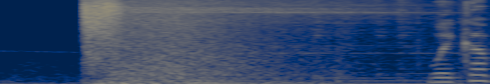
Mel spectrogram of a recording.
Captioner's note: collision sound; computer voice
